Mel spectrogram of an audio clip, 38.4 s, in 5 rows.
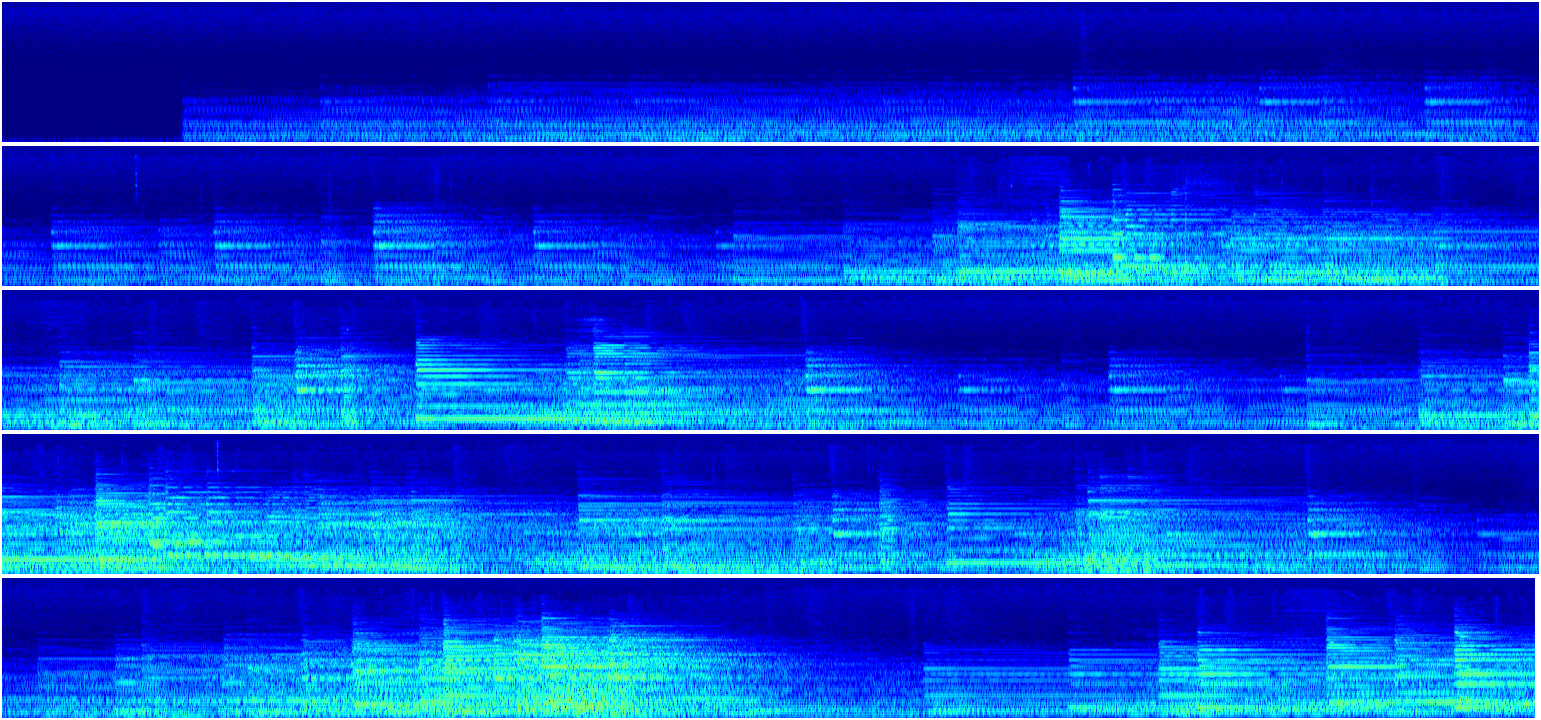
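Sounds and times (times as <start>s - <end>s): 
piano waltz: 0.9s - 38.4s.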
